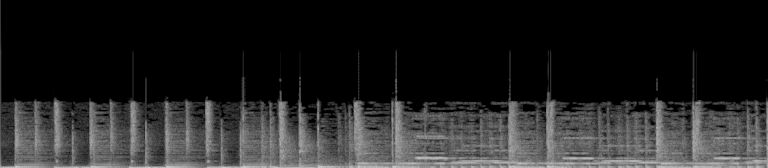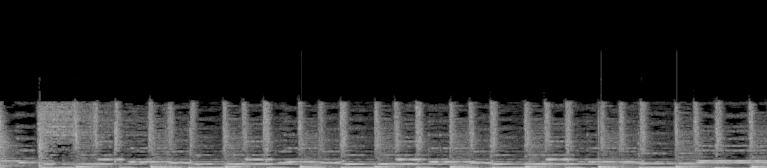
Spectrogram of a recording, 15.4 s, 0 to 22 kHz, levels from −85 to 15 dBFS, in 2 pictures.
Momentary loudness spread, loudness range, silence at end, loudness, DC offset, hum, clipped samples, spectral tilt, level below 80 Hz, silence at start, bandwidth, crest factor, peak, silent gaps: 3 LU; 1 LU; 0 s; -15 LUFS; 0.2%; none; under 0.1%; -4.5 dB/octave; -20 dBFS; 0 s; 9.4 kHz; 14 dB; 0 dBFS; none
